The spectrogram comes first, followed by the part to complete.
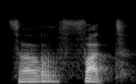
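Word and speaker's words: צרפת: It's not za, it's not za, it's not sa, it's tsa, okay? Begins with a T and then a S, tsar, tsa.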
